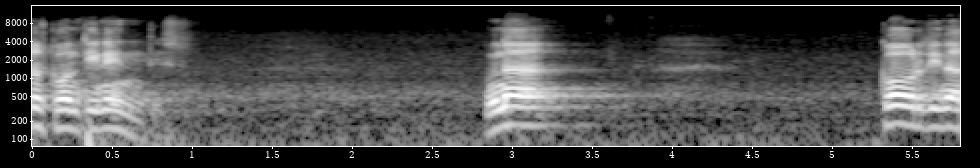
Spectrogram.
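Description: A man speaks slowly and emphatically into a microphone, with pauses, his voice carrying through a loudspeaker.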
